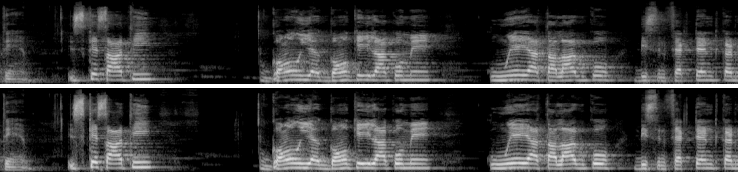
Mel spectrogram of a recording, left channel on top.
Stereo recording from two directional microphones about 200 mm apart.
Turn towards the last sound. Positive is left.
turn(degrees=-40)  # may be behind; listen again after turning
